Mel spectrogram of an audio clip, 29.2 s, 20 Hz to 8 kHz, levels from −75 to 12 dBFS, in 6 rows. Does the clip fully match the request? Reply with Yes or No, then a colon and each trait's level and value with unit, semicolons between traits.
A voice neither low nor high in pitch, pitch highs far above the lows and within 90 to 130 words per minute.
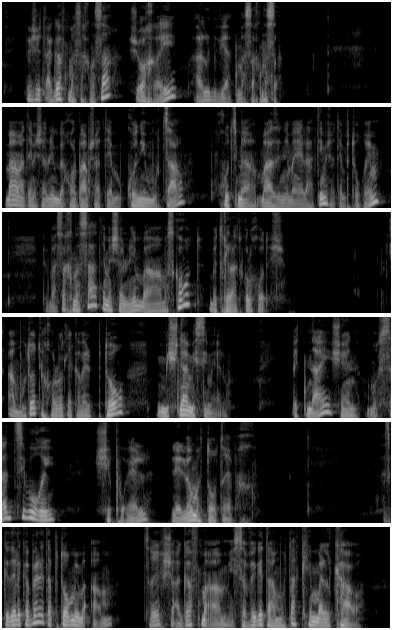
No: low, 110 Hz; wide, 6.4 semitones; average, 125 wpm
